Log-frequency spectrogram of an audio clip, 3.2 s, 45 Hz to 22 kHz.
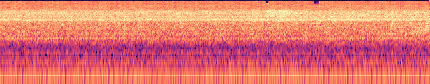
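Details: Opel Astra idling after fixing a cylinder-4 misfire (running on three cylinders) by cleaning the injector with WD40 and clearing codes: steady, even idle, smooth low beat about four pulses per second, no stumble; normal.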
